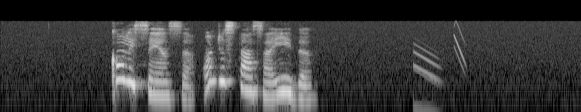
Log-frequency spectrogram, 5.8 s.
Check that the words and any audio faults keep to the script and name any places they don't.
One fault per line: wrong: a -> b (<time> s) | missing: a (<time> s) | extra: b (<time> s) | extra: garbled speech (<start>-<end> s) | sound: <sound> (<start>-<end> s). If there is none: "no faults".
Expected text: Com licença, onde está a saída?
sound: chirp (4.1-4.7 s)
